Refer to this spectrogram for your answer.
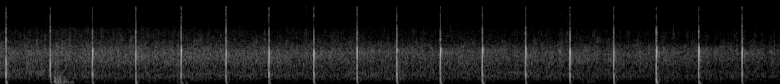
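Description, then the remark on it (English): An audience applauds to thank the teardown people, who stand to be honored, with sharp claps landing in a steady, even rhythm roughly twice a second over a continuous wash of clapping. No one speaks. “They just don't like getting applause.”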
